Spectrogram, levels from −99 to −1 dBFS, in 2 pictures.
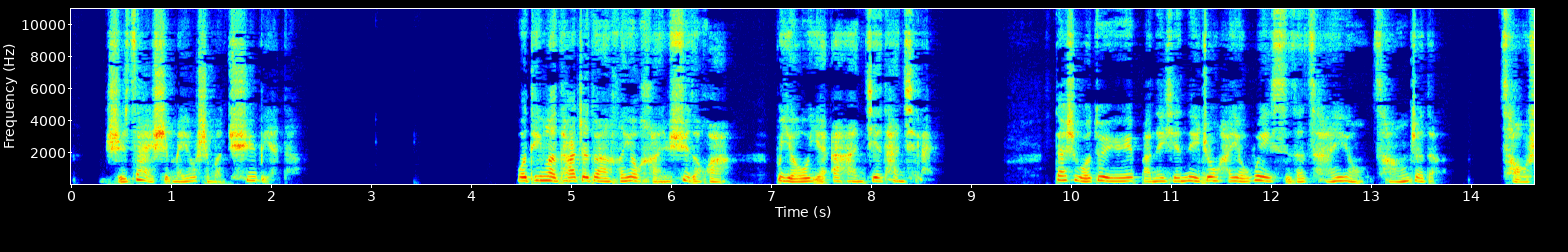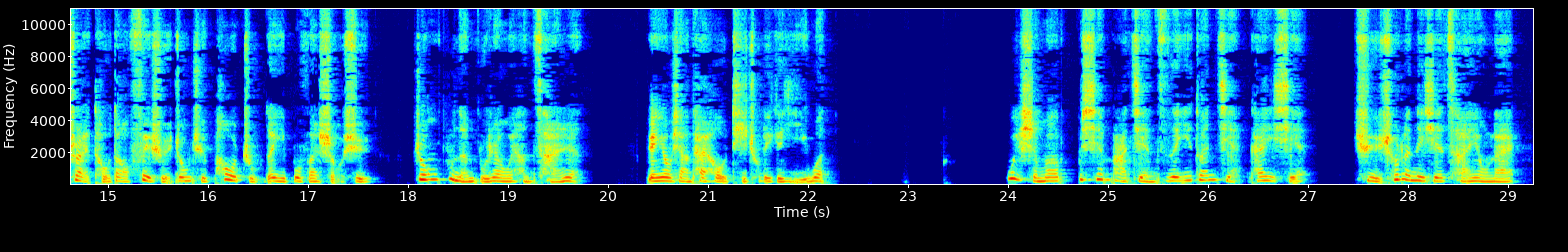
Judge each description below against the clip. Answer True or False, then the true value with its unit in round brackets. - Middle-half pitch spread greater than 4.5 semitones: False (4.0 semitones)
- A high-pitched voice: True (220 Hz)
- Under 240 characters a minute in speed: True (230 characters per minute)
